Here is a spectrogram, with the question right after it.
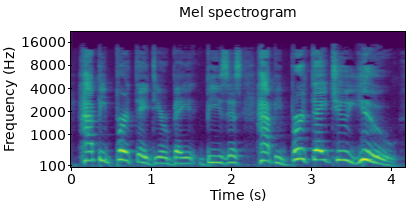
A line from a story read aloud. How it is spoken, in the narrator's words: sang Ramona at the top of her voice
